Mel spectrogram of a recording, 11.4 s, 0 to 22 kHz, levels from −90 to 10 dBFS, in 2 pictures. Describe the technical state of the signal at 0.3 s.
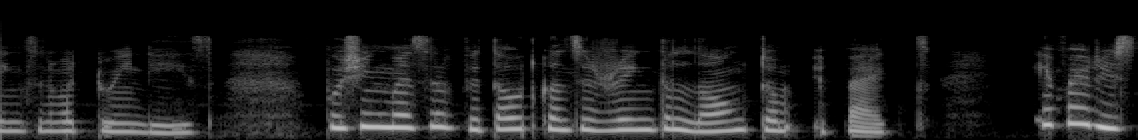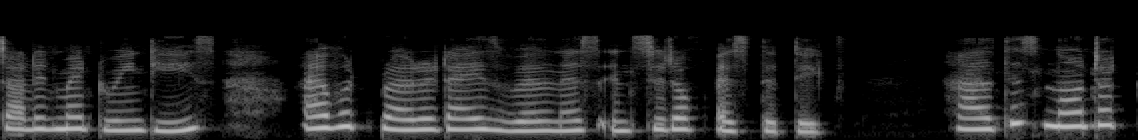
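At 0.32 s there is a brief concealed Bluetooth headset packet loss of about 15 ms, which fits two consecutive lost headset packets. The receiver fills the gap by repeating the best-matching recent stretch of waveform, so the sound barely changes, with at most a faint buzzy blip. On a waveform the patch appears as a short, suspiciously periodic copy of the preceding cycles. On a spectrogram it shows as a thin vertical sliver where harmonics hold flat instead of evolving, below the 8 kHz ceiling of the mSBC path.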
